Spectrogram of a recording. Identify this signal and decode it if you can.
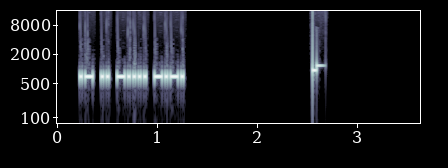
Morse code, heard as a keyed tone, about 44 wpm, 690 Hz. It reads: AI6C
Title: USA Call Signs - 4 Characters - 3x Character Spacing - 45wpm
